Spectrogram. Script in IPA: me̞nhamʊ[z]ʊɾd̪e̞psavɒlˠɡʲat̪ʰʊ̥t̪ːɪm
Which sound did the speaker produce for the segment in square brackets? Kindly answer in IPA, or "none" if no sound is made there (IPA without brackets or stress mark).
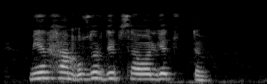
z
